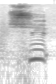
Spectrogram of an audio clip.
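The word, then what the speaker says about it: しゅ: Là, il faut faire attention, il y a une petite exception. C'est bien shi plus un petit ya, petit yu, petit yo. Mais il n'y aura pas de y prononcé. Ça va nous faire sha, shu, sho. Et pas shia, shu ou shio.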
